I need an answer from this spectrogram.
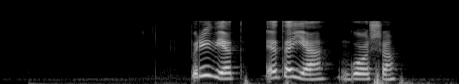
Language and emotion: Russian, positive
